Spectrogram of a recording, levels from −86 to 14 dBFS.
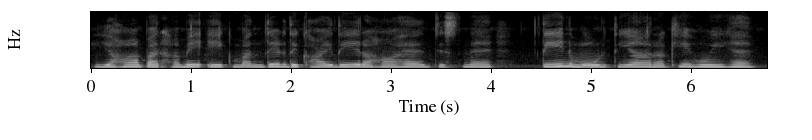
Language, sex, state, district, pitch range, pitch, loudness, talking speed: Hindi, female, Bihar, Bhagalpur, 240-260 Hz, 250 Hz, -25 LUFS, 135 wpm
